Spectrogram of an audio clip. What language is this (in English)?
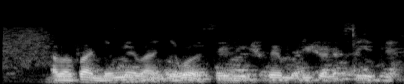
Kinyarwanda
